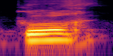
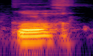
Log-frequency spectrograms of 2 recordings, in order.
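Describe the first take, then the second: First: The word ends without a p or s sound. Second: The word ends with a sounded final consonant. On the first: The speaker calls it right. "I don't sound the P at all" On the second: The speaker calls it wrong. "It's not corps"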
